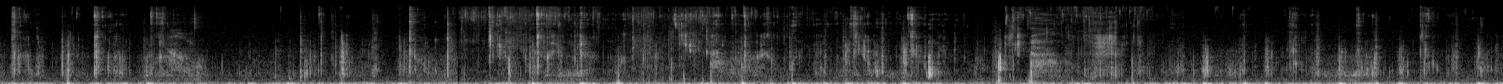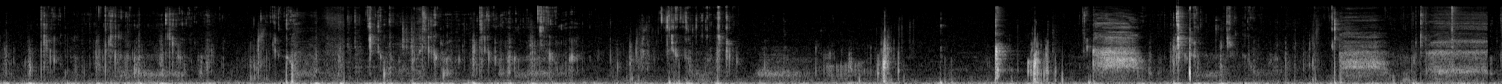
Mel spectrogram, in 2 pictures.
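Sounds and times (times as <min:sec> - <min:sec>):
close-miked chewing: 0:00.0 - 0:30.0
sharp mouth clicks: 0:23.2 - 0:30.0.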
